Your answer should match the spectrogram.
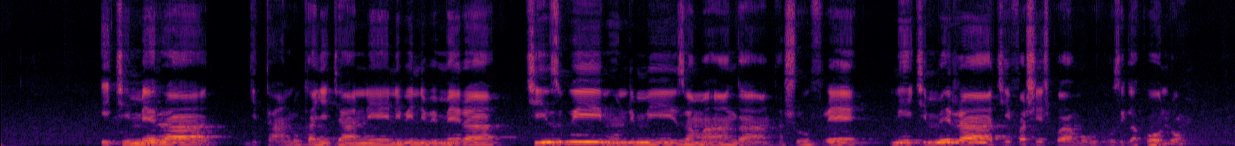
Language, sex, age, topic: Kinyarwanda, female, 18-24, health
